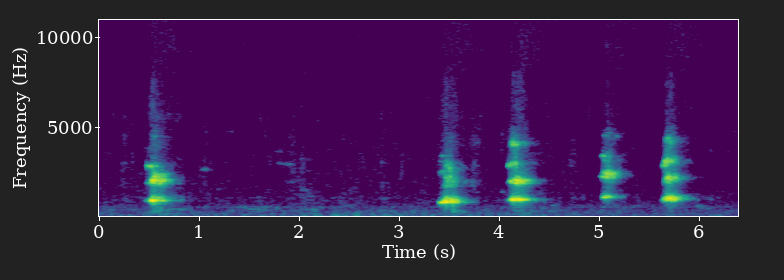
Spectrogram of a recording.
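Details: Blenheim Cavalier King Charles Spaniel puppies, part of a litter of six in an indoor puppy pen, giving five short, harmonic yelps, one alone then four closer together about half a second apart, quiet between.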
